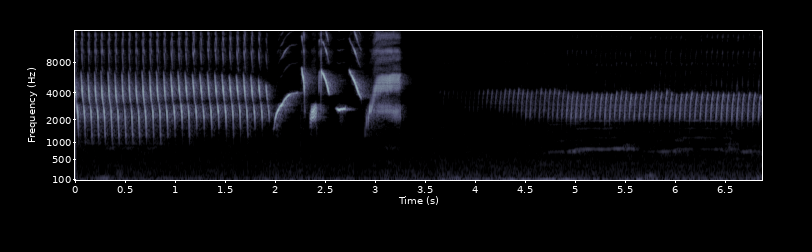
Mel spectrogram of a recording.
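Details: Canary song meant to prompt other canaries to sing: a loud rapid trill, a few sharp sweeping whistles, a short silence, then a softer, steady, buzzy rolling trill.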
